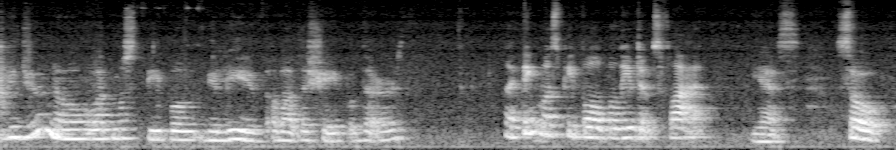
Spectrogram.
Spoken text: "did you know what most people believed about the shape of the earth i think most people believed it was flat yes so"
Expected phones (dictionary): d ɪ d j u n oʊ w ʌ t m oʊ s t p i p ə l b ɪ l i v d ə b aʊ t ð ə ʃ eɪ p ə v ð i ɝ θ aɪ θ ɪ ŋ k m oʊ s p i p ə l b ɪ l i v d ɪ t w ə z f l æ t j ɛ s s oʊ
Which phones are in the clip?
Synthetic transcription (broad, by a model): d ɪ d j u n oʊ w ʌ t m oʊ s t p i p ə l b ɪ l i v ə b aʊ t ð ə ʃ eɪ p ə v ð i ɝ θ aɪ θ ɪ ŋ k m oʊ s p i p l b ɪ l i v d ɪ t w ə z f l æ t j ɛ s s oʊ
